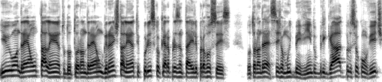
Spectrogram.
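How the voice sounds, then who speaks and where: Speaking at a very fast pace, a man keeps a medium pitch and fairly even intonation on a very clean recording with a silent background. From Paraná, Brazil (Maringá). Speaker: podcast host, HR educator. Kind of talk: podcast interview.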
